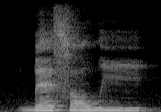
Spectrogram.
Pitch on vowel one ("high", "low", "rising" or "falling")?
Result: low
